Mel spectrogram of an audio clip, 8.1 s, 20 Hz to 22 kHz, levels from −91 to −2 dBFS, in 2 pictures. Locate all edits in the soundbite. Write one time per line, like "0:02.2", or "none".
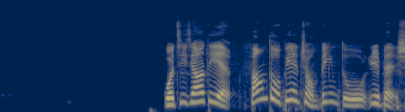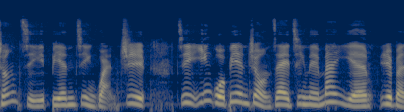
0:01.6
